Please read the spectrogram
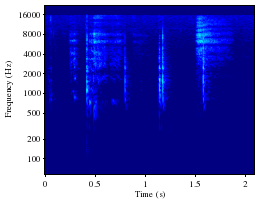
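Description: A pink plastic Play-Doh mold knocked and pressed against a tabletop: a few short, sharp plastic clicks and knocks, meant to loosen the dough shape from the mold.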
